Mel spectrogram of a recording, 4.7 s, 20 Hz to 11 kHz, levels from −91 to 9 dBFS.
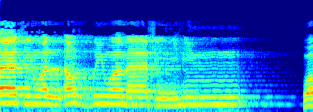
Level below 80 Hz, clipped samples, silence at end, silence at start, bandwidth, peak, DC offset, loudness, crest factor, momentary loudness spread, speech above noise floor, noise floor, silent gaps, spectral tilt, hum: -58 dBFS; under 0.1%; 0 s; 0 s; 6.4 kHz; -2 dBFS; under 0.1%; -22 LUFS; 20 dB; 11 LU; 37 dB; -58 dBFS; none; -5.5 dB/octave; none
